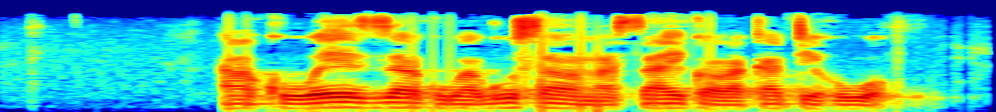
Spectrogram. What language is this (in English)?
Swahili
